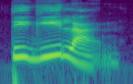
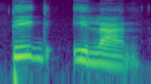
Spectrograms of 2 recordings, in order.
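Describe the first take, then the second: First: 'Tig' runs smoothly into 'ilan' without a stop. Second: A glottal stop separates 'tig' from 'ilan'. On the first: It means to stop. "When there's no hyphen, ... It's just one word" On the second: It asks how many of each. "you have to have that glottal stop"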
